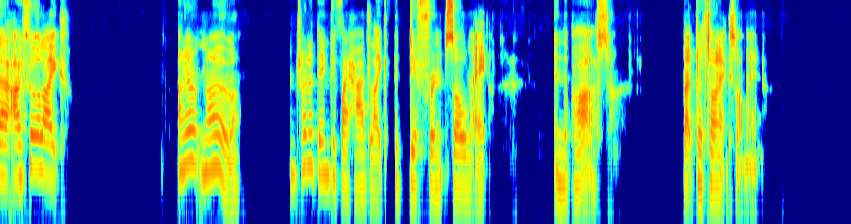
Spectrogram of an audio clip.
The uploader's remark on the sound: our first zoom podcast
